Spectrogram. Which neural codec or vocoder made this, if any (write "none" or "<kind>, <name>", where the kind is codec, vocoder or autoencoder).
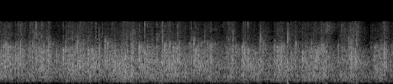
none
